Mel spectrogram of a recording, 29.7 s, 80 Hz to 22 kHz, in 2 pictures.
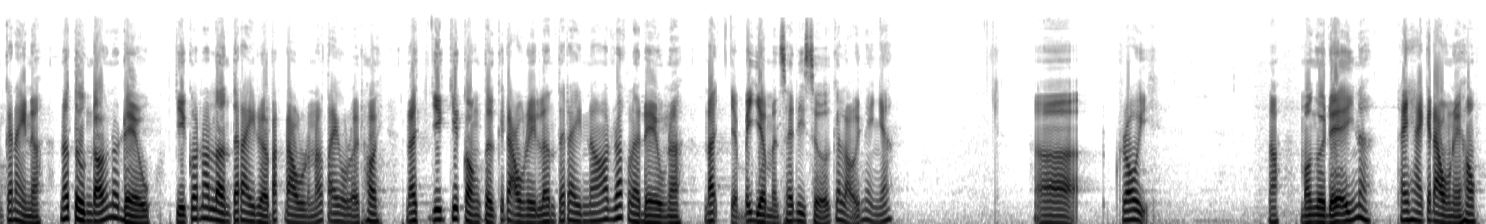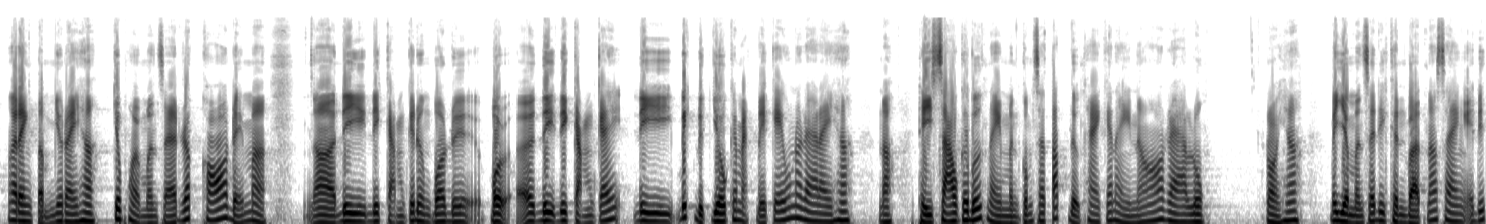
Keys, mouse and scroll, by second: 8.4-8.9 scroll down 1, 8.9 middle click, 9.0-9.3 scroll down 1, 9.3 middle click, 10.6 scroll down 1, 11.0 middle click, 11.4-11.7 scroll up 1, 11.7 click, 12.3-12.9 scroll up 1, 12.9 click, 13.4 alt+middle click, 13.8 scroll up 1, 16.9-17.9 scroll down 1, 18.0 alt+middle click, 20.2 scroll up 1, 20.5-22.1 alt+middle drag, 22.9 scroll down 1, 23.2 middle click, 23.6 scroll up 1, 23.9 alt+middle click, 24.4-25.9 scroll up 1, 25.9 F4, 27.0-28.5 scroll down 1, 28.5 right click.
